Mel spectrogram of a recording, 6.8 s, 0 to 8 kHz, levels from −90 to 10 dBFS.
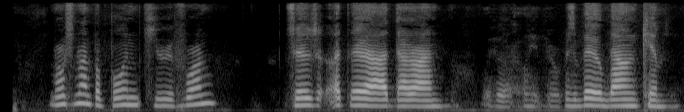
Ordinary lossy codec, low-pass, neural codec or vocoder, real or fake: MP3, 48 kbps; 7.2 kHz; codec, 16 kHz, 0.5 kbps, FunCodec, trained on LibriTTS, 25 frames a second; fake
